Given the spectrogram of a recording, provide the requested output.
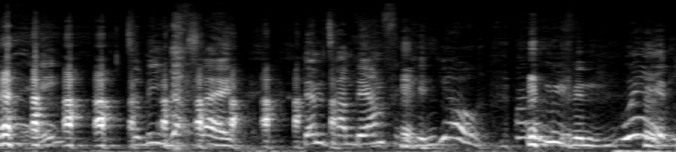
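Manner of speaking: high, laughing retelling; laughing through the words, voice up high. Real, not acted. Laughing as he recalls classmates watching EastEnders.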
